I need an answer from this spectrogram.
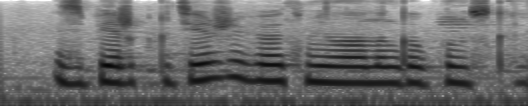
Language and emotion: Russian, neutral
